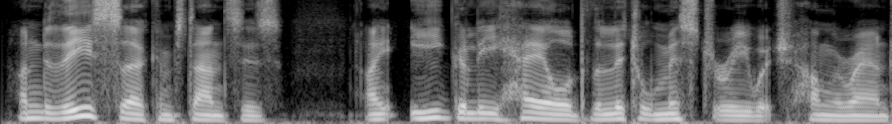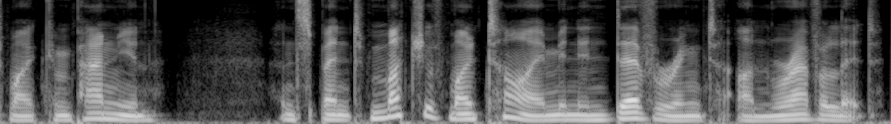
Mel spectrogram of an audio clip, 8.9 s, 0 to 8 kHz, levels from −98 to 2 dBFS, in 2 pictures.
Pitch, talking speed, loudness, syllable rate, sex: 125 Hz, 170 wpm, -20 LUFS, 5.7 syllables/s, male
